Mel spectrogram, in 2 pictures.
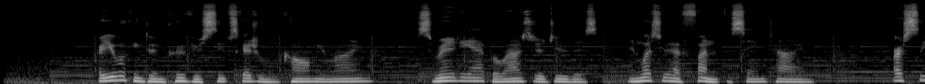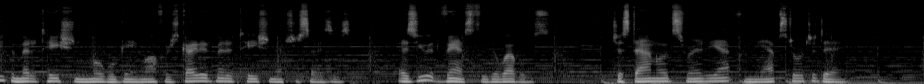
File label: Voice Sample with Backround, Online Ad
